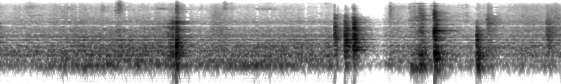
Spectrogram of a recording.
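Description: Kitchen clatter: dishes and utensils knocking and clinking in a few sharp separate strokes, with a quick cluster about three and a half seconds in.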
